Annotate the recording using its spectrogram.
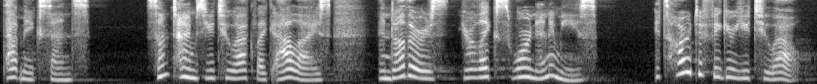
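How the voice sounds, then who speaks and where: A gentle young game heroine with a high, soft voice. She sounds earnest and inquisitive. A long reverb hangs around her words. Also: lively intonation, a little slow. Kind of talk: scripted video game character dialogue.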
